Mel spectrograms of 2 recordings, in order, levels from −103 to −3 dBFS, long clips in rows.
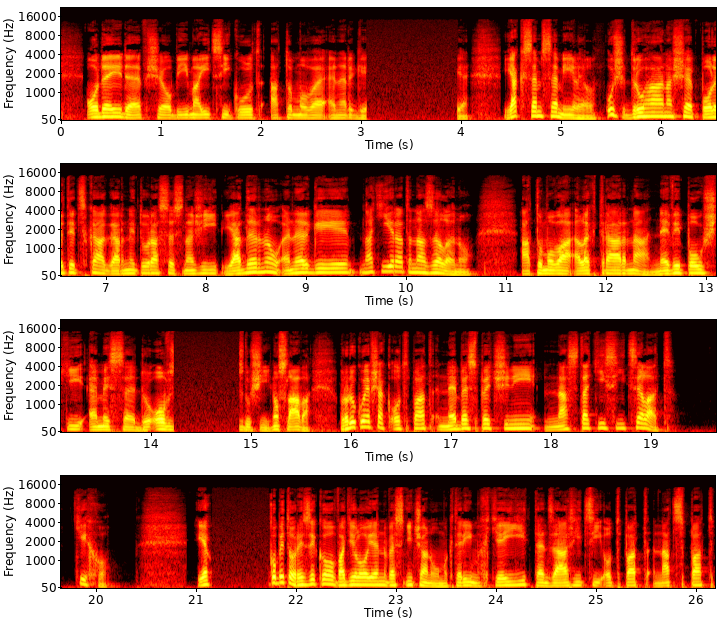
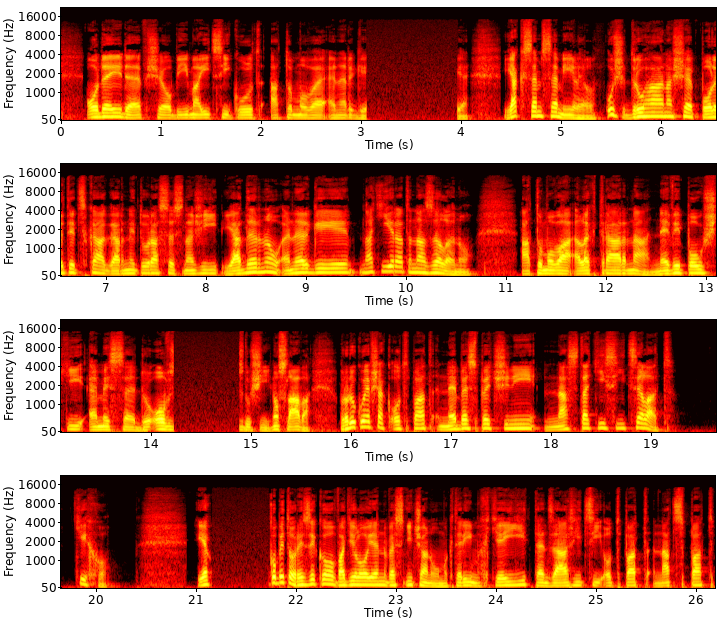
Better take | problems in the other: neither | audio freezing; at 3 s for 1 s, at 14 s for 0.5 s and at 21 s for 0.5 s; the same in both

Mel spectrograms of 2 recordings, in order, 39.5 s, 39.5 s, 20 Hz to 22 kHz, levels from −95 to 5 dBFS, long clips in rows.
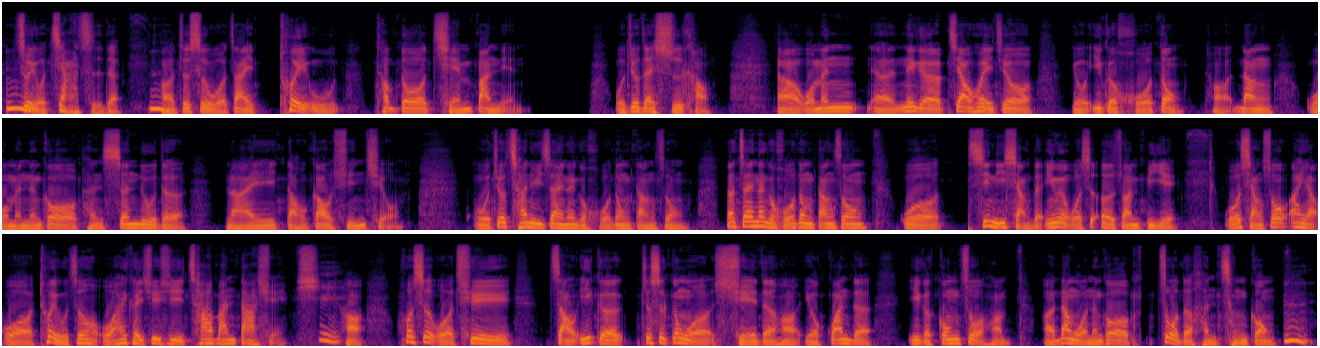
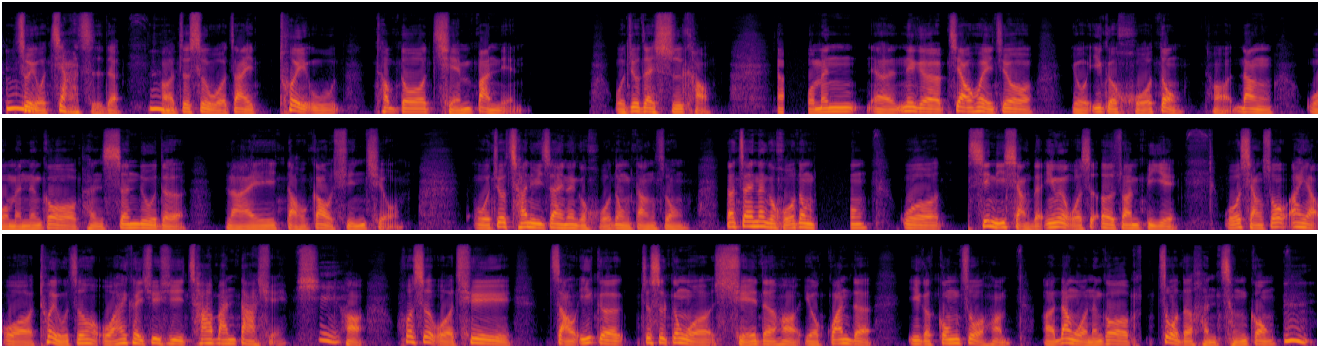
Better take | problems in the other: first | audio cutting out; at 8 s and at 21 s

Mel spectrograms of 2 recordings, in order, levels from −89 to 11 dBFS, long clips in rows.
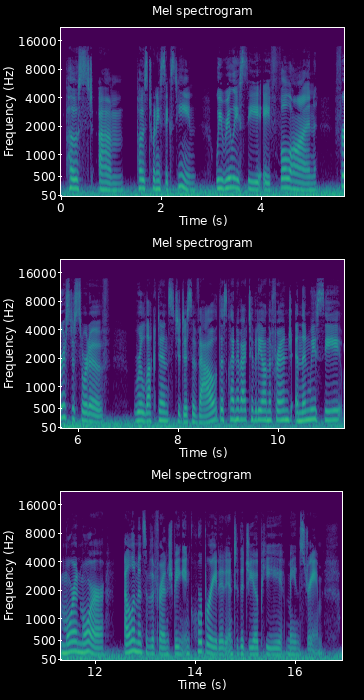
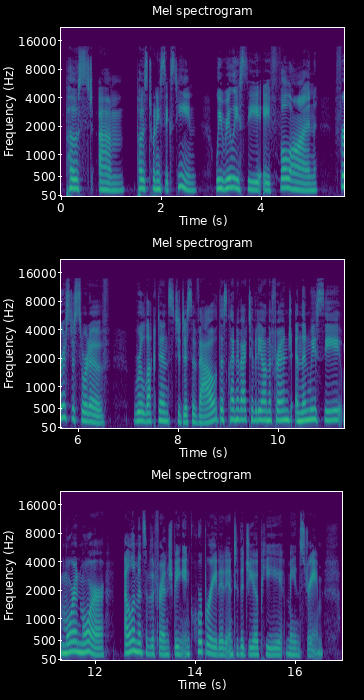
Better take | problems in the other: second | low rumble; faint; throughout; 25 dB below the speech

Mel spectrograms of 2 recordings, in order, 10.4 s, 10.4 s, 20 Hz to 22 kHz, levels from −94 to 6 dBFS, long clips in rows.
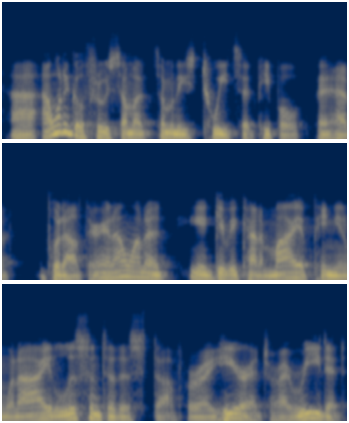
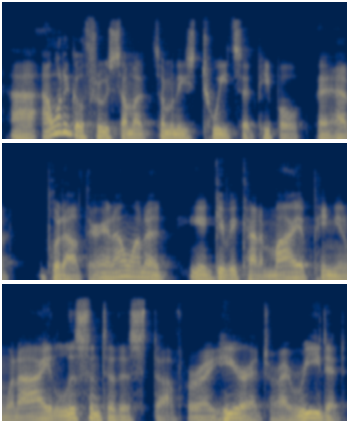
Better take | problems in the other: second | muffled; slightly; fading above 3.5 kHz

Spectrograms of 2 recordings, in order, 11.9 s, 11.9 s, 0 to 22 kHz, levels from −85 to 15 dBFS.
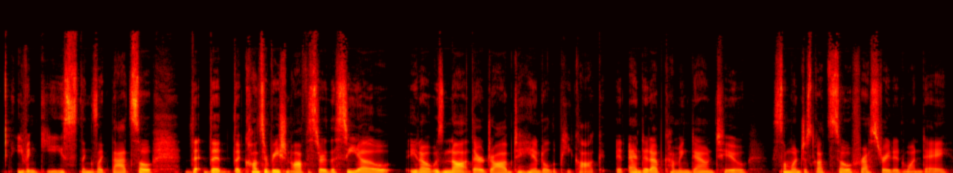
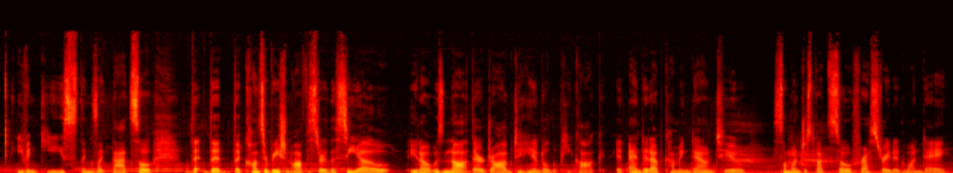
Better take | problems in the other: first | animal sounds; noticeable; throughout; 15 dB below the speech

